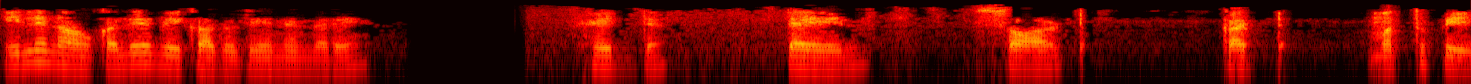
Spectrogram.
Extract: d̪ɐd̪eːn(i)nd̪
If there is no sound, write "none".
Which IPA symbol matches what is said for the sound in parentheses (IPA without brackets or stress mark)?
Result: e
